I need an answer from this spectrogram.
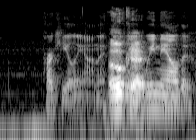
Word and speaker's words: Parhelion: or Park Helia well i'm pretty sure it's park Helion it okay we nailed it down once it's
